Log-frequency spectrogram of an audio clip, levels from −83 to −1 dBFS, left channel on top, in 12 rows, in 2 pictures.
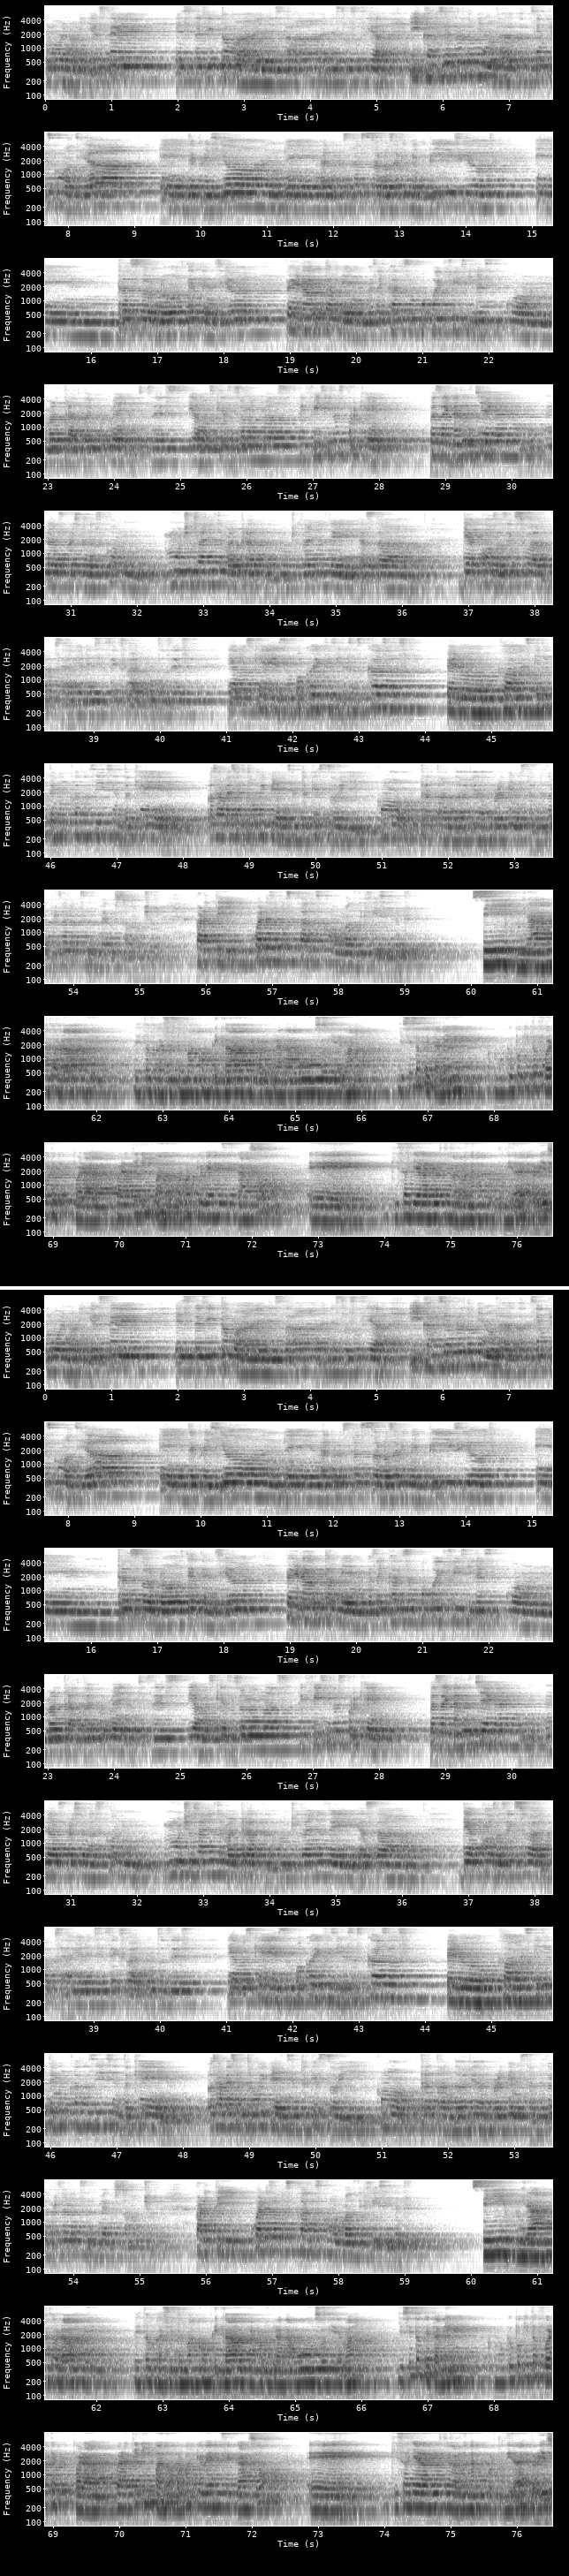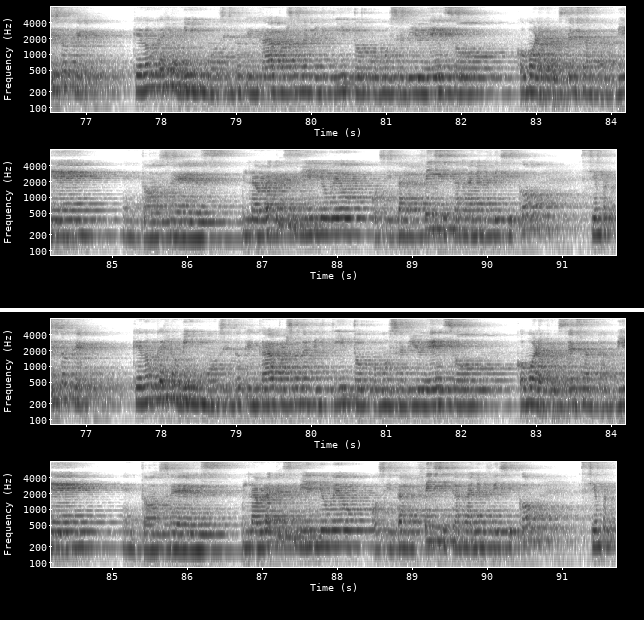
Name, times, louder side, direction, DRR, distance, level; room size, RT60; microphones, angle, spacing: voice 1, 0.0-8.9 9.4-14.7 15.0-22.0 22.3-28.0 28.8-36.2 36.8-38.2 38.5-40.4 41.0-43.7 44.3-48.0 48.4-59.1, right 2 dB, 45° right, -4 dB, 7.5 m, -28 dB
voice 2, 60.0-62.0 62.5-66.0 66.5-67.6 68.0-72.3 72.8-73.5 74.0-77.0 77.6-82.2 82.7-84.6 85.1-86.4 86.7-91.6, right 1 dB, 85° right, -3 dB, 5.2 m, -25 dB
28.0 x 20.5 x 5.0 m, 2.2 s
head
